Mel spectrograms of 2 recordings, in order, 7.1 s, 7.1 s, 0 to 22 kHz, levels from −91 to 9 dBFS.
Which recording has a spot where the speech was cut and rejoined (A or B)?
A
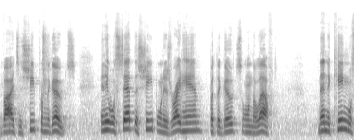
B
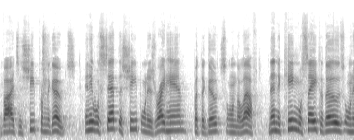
B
